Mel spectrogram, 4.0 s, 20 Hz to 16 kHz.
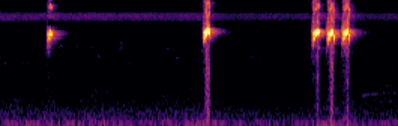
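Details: Crested jay, a training and lure recording for other birds: sharp, high whistled notes, one single note, another about 1.5 seconds later, then a quick burst of three, on a silent background.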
